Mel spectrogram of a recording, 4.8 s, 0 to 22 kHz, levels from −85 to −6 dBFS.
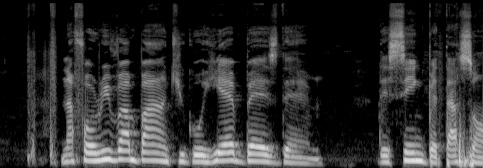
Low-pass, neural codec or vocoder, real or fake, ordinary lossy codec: none; none; real; none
